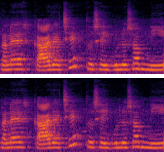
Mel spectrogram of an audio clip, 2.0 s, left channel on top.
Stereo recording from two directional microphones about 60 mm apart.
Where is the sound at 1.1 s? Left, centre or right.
Right.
